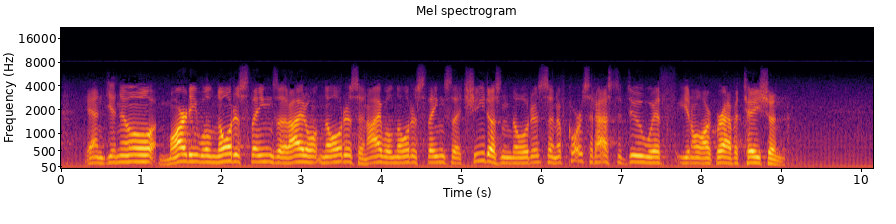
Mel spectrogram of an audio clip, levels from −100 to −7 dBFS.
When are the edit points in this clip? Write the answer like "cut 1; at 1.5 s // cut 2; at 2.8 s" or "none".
cut 1; at 1.1 s // cut 2; at 7.7 s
